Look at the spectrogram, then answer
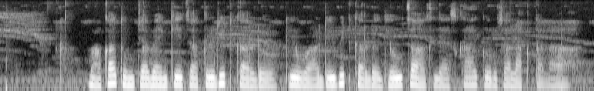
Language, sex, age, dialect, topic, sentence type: Marathi, female, 18-24, Southern Konkan, banking, question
